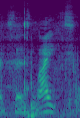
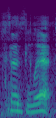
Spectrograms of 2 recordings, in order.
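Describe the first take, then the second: First: "light" with a long "eye" vowel; long i sound. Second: "lit" with a short i, like "lit"; short i sound. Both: Shown as a demonstration. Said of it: "If I put an E there".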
